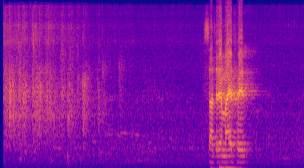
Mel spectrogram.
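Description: A middle-aged man speaks through a microphone and loudspeakers in a hall with echo.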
